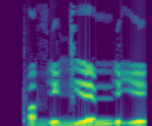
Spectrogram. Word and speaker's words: поведение: The stress in the word. Поведение. Поведение. Is on the third syllable.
